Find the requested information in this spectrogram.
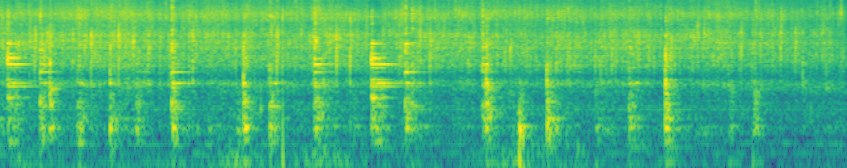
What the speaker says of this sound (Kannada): ಈರುಳ್ಳಿ ಕೆಂಪಾಗೋವರೆಗೂ ಫ್ರೈ ಮಾಡ್ಕೊಳ್ಳೋಣ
